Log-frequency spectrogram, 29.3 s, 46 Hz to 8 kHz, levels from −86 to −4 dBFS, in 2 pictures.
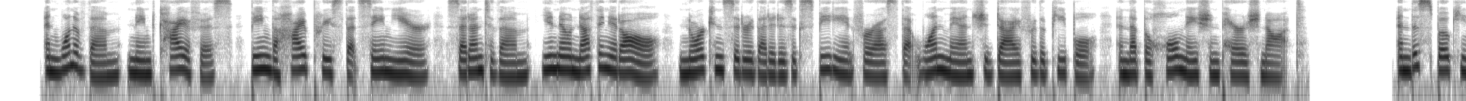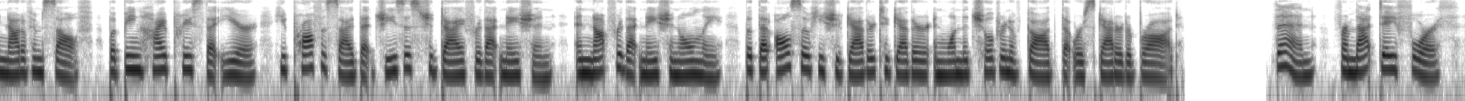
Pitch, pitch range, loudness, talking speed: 185 Hz, 175-215 Hz, -23 LUFS, 190 wpm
